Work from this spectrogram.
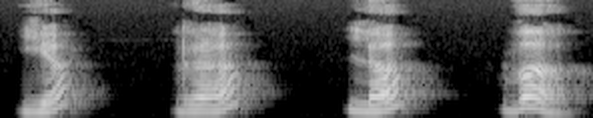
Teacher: इनका उच्चारण मुख के भीतर की ओर कंठ से होता है, इसलिए ये अंतस्थ व्यंजन कहलाते हैं। इन्हें अर्ध स्वर भी कहा जाता है।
